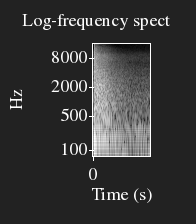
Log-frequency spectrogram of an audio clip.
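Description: A single sharp hammer blow drives a nail to mark a drill point on a panel door, striking loud and close, then ringing briefly as it fades.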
